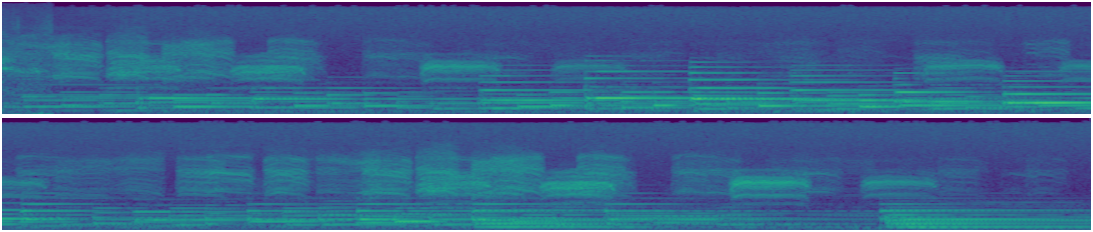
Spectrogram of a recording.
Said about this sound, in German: Das stimmt. Rabenkrähen sind ziemlich laut. Und ich weiß gar nicht, ob ich das schön oder etwas gruselig finden soll. Also ich finde es, ich glaube, ich entscheide mich fürs Unheimliche.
